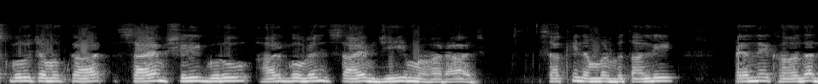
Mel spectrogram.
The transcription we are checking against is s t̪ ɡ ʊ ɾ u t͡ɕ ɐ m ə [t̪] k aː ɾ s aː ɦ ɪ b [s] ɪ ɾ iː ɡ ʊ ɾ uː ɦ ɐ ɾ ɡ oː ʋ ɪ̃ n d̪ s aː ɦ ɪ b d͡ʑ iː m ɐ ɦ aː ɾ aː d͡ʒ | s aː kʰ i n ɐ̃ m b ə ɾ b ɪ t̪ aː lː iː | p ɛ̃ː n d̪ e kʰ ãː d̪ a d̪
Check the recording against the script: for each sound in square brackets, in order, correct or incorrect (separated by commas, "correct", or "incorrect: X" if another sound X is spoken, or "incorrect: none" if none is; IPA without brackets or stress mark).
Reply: correct, incorrect: ʃ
